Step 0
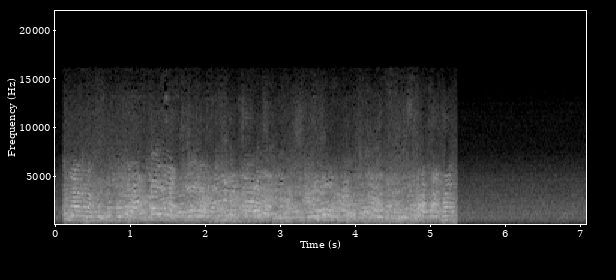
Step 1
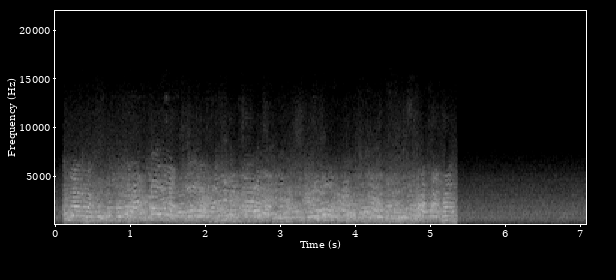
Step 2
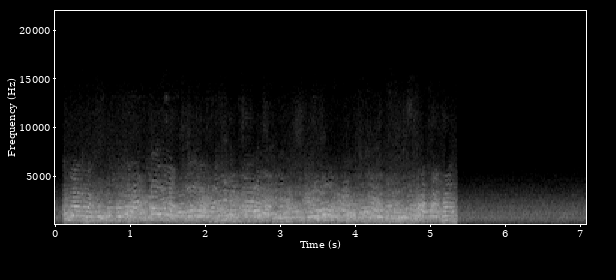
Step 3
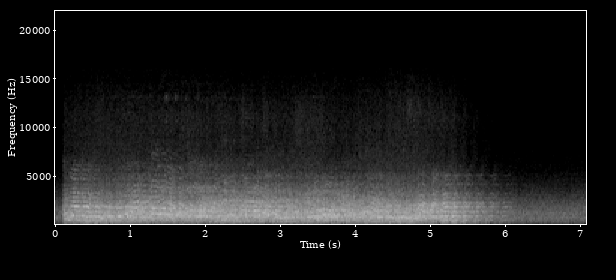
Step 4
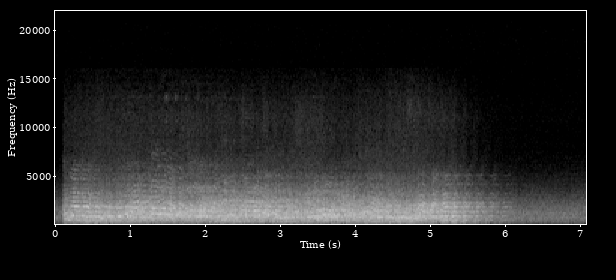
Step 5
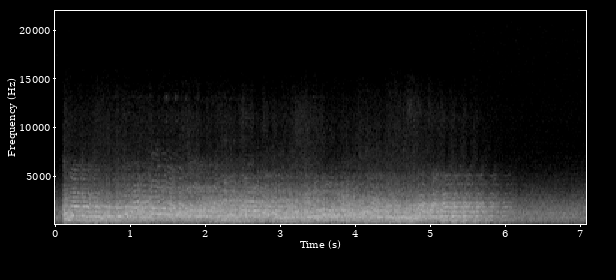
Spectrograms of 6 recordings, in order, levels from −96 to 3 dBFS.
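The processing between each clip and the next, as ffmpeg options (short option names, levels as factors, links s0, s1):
-af "lowpass=f=2100:p=1"
-af "equalizer=f=4800:t=o:w=1.6:g=-13"
-af "aecho=1:1:130|273|430.3|603.3|793.7:0.631|0.398|0.251|0.158|0.1,volume=1.19"
-af "highpass=51,volume=1.78"
-af "acompressor=threshold=0.0398:ratio=6"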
